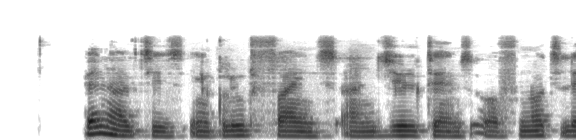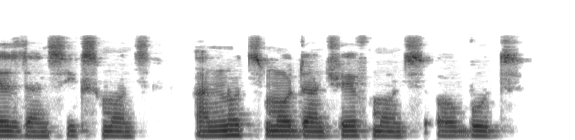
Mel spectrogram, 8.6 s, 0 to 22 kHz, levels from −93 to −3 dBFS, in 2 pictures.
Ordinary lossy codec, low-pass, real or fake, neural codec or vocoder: none; none; real; none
